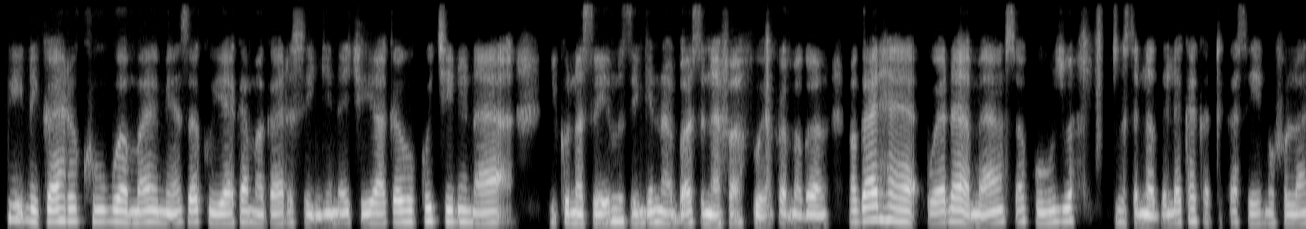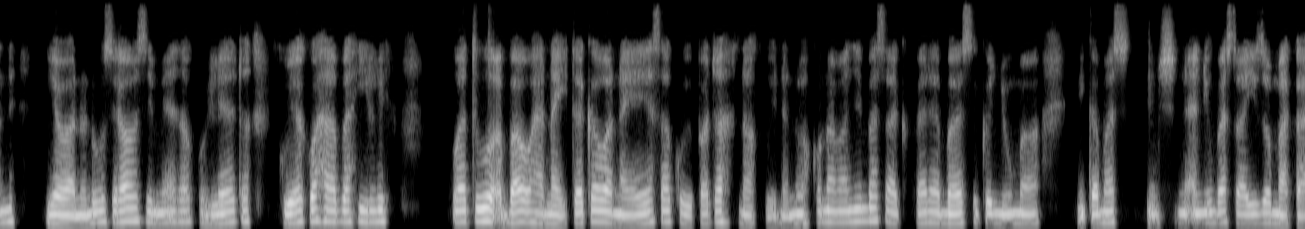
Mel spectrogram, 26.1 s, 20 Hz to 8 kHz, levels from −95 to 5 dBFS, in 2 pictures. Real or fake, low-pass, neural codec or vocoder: fake; 7.2 kHz; codec, 24 kHz, 0.9 kbps, DualCodec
